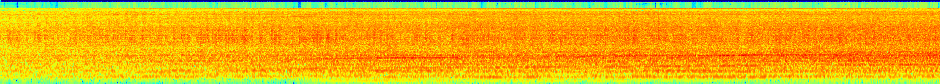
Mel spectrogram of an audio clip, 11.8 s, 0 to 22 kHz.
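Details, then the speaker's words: Lathe with a homemade off-center chuck, offset angle plate and V-block, spun up slowly to about 1000 RPM in a speed test. Steady whir climbs evenly in pitch with no knock or wobble; very little vibration. "Okay, we didn't get much vibrations at all. In this configuration, this offset, this angle plate and the V block and all the stuff on here"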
